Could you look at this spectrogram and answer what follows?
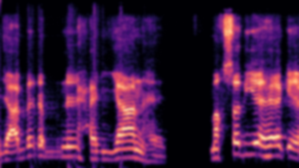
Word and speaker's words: جابر بن حیان: امام سے سیکھے تھے۔ اگرچہ آج ان کا نام بھی جابر کے بجائے گیبر ہے یا دوسرے تلفظ جو کیا جاتا ہے، لیکن جابر ابن حیان ہے۔ مقصد یہ ہے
